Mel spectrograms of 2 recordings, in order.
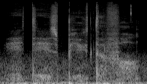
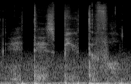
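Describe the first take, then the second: No difference in how they are said.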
